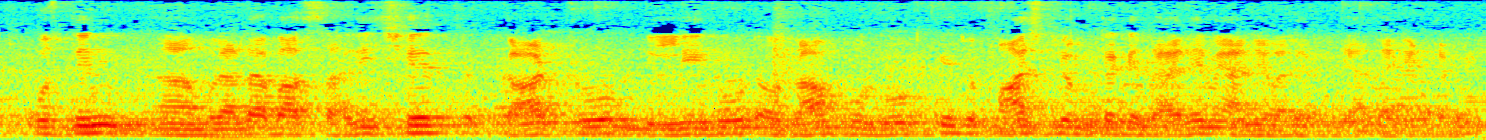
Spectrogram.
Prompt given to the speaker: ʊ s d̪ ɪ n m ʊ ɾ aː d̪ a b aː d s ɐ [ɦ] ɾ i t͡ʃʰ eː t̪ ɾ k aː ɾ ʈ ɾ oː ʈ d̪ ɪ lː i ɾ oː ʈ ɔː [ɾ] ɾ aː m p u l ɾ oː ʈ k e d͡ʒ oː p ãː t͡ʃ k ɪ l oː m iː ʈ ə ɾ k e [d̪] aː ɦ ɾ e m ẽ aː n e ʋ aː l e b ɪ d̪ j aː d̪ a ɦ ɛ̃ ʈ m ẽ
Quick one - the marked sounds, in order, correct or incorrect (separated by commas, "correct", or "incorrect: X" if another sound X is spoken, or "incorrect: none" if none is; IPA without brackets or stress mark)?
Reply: correct, correct, correct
